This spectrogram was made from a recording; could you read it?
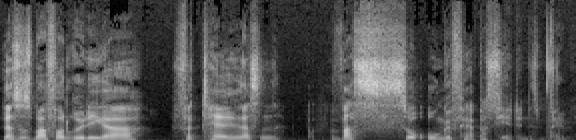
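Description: A man's voice: fairly high pitch, fairly quick. A man chatting casually and with strong opinions about a film on a podcast. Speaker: podcast co-host. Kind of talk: casual film review chat.

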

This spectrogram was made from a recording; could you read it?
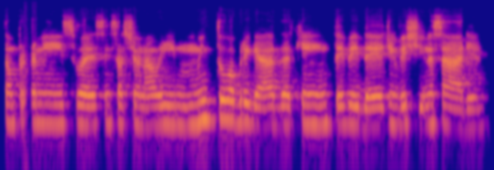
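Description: A woman's voice: on the low side, little pitch movement, fast, fairly bright tone. A woman from Bahia with a Brazilian Portuguese accent, answering interview questions in an enthusiastic, chatty way with many restarts. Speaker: interview guest.

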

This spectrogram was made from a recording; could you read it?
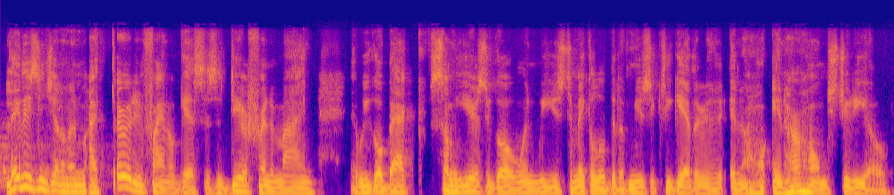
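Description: A man hosting a podcast, chatting casually and warmly encouraging his guests. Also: lowish voice, fast. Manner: friendly, encouraging, laughs easily. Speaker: podcast host. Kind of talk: casual interview chat.

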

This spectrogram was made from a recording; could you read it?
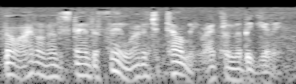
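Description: An actor playing a friendly, curious, probing visitor in old-time radio drama, speaking in a casual, direct way. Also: male voice, fairly low pitch, sing-song, fast. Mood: concerned, probing. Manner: casual, inquisitive. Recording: dull, noisy old radio broadcast.

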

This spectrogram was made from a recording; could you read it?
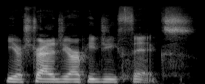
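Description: Bright-voiced man co-hosting a casual podcast. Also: mid-range voice, completely flat delivery, moderate pace. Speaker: podcast co-host. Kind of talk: casual video game discussion.

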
